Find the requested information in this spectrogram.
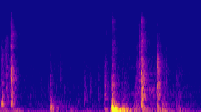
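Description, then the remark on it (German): A door is pushed shut with a solid low thump, preceded by a few light clicks and rattles of the handle and latch, moderately loud, with no talking. “Ich mache die Tür zu.”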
